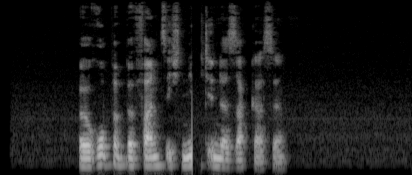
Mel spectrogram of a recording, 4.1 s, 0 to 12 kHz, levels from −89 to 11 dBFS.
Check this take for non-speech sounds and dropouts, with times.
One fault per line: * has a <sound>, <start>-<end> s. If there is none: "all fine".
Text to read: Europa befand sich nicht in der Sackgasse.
* has a dropout, 1.9-2.0 s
